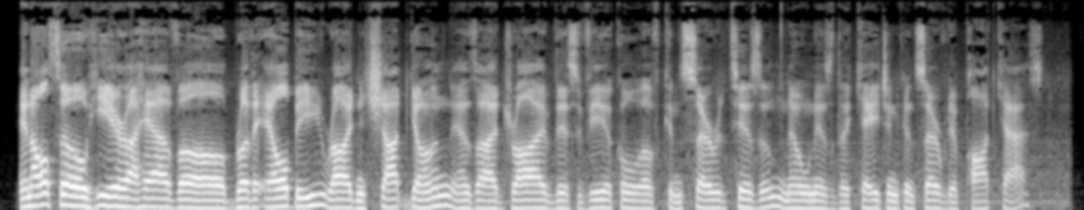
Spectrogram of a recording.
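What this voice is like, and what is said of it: Redneck Southern accent. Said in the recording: “I think I just have uh, more of that redneck accent.”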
